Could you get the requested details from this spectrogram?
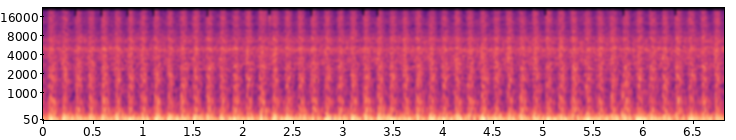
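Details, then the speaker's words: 1984-89 Toyota Van Wagon after fuel pump replacement, cold start injector possibly still unplugged; the starter churns steadily with even compression pulses but never fires. Cranks, no start; a cut plug connector was found. "you may not want to start or idle because i think that idle or the uh cold start injector is still unplugged"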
